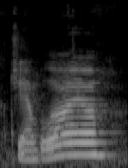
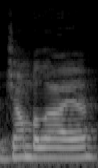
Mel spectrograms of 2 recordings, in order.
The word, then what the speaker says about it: jambalaya: Jambalaya or jumbalaya, depending on how you pronounce it.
